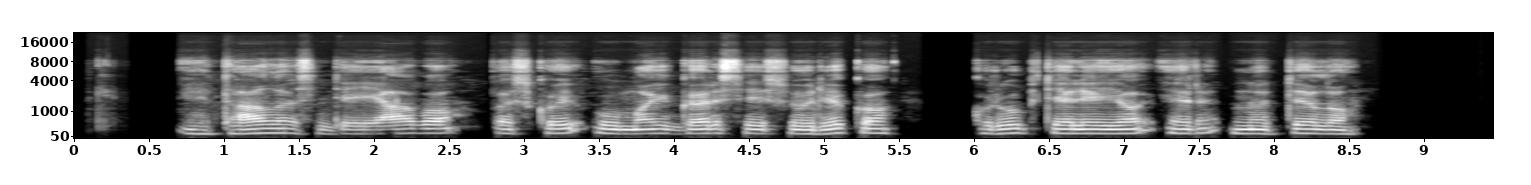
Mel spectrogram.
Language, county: Lithuanian, Alytus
